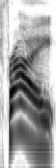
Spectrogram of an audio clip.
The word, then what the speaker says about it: Fry: A lot of people put an E on the end of it, which I didn't really care because it doesn't change the pronunciation of it. It's Fry either way.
